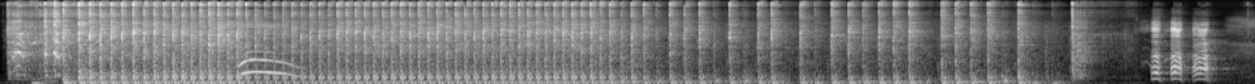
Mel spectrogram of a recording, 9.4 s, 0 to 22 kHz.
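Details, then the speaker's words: 1985 Honda ATC250SX after restoration, with painted exhaust refitted, new OEM petcock and fuel filter, rebuilt carburetor: quick fast cranking, then the engine catches and runs with an even rapid pop before shutting off; starts and sounds good. "that sounded cool okay the exhaust is back on starts up and sounds good"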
